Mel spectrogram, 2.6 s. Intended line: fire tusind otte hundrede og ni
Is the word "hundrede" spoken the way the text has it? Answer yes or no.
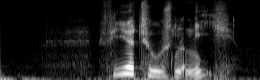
no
